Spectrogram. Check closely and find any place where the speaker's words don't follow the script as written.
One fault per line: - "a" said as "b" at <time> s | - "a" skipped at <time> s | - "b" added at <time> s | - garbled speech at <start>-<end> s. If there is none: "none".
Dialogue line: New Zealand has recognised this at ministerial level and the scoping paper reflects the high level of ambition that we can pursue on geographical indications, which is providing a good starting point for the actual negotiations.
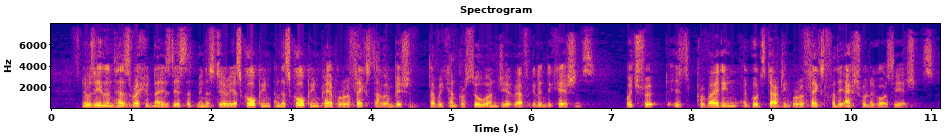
- "level" said as "scoping" at 2.3 s
- "high level" skipped at 4.1 s
- "point" said as "reflects" at 9.3 s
